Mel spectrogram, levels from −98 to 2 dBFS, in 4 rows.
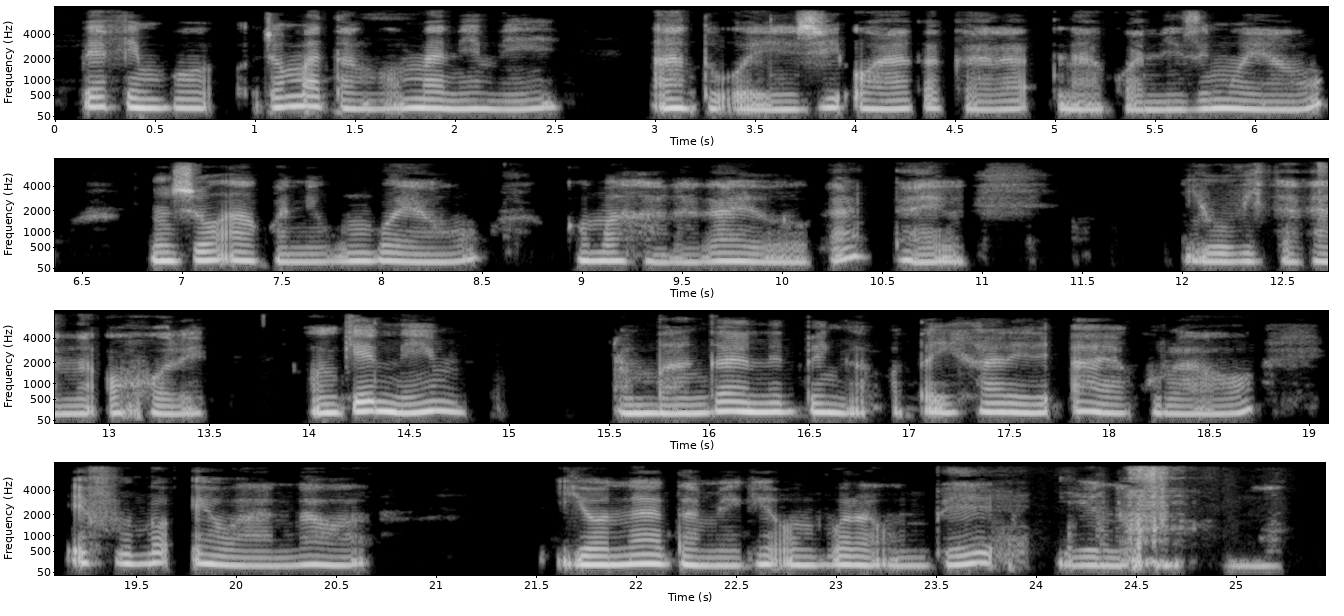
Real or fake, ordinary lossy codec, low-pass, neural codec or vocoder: real; MP3, 64 kbps; 7.2 kHz; none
